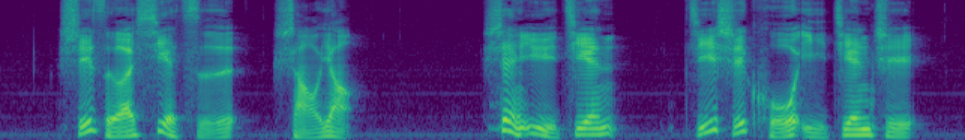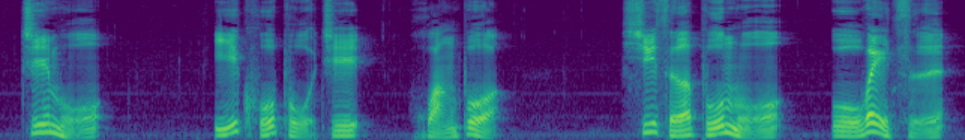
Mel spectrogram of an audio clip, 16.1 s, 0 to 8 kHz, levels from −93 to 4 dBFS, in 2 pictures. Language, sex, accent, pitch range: Chinese, male, native, 110-135 Hz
